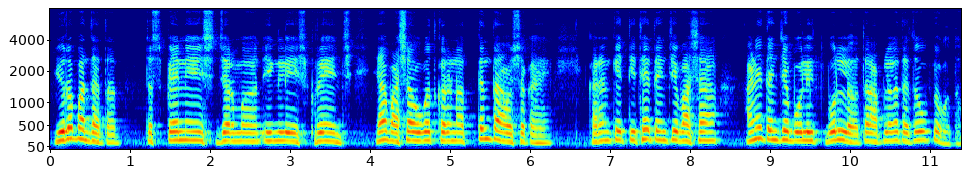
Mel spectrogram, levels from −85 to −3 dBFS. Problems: none marked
